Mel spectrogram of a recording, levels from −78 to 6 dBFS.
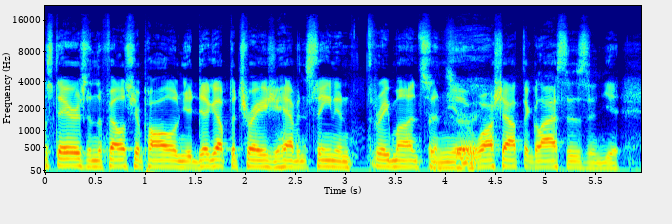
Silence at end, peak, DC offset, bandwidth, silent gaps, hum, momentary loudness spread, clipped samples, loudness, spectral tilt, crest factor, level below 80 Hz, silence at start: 0 s; -4 dBFS; under 0.1%; 18.5 kHz; none; none; 7 LU; under 0.1%; -18 LUFS; -5 dB/octave; 14 dB; -42 dBFS; 0 s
